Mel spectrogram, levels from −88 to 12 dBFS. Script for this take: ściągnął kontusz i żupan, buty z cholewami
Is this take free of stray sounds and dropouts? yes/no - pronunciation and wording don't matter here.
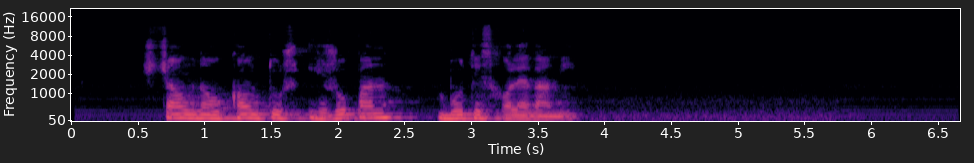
yes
